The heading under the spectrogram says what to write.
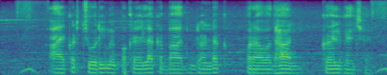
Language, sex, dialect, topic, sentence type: Maithili, male, Southern/Standard, banking, statement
